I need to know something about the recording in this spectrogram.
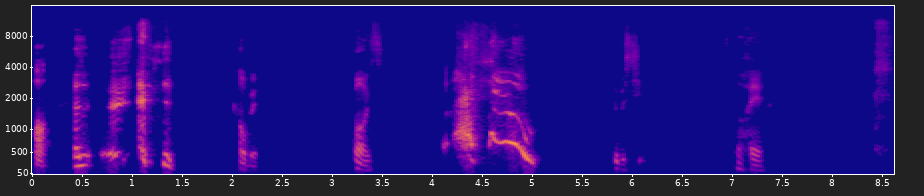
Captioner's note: cough cough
